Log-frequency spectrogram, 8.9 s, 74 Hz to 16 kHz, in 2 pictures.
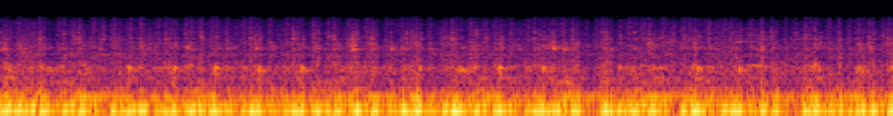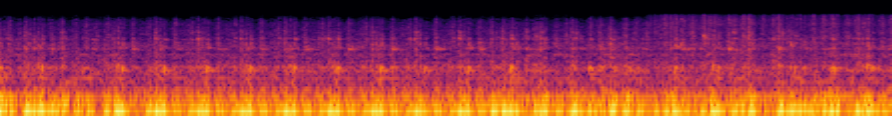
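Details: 1985 Monte Carlo SS V8, cold start, sat 14 years, now daily driver, broken electric choke, burns oil (valve stem seals): steady loud idle with low repetitive knock underneath; owner suspects rod knock, not sure.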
